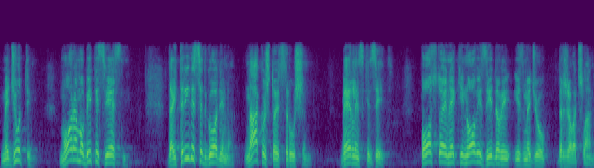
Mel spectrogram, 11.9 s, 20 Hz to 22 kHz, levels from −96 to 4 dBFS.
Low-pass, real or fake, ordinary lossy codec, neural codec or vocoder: 7.2 kHz; real; Opus, 24 kbps; none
